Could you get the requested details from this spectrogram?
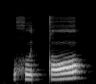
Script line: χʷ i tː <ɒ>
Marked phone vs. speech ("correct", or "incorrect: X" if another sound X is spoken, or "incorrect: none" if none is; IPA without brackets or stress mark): correct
